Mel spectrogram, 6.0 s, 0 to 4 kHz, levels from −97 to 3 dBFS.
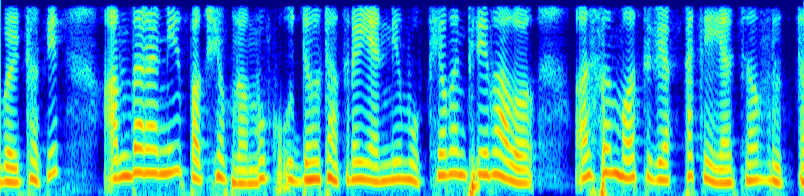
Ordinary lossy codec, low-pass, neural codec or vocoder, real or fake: none; 3.6 kHz; codec, 16 kHz, 1 kbps, FunCodec, trained on Chinese and English, 50 frames a second; fake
